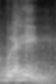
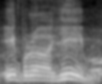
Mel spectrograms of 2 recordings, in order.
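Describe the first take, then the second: First: The name is said with local Terengganu pronunciation. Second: The name is said with Arabic pronunciation. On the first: The speaker calls it wrong. "Jangan sebut Ibrahim. Orang Terengganu Ibrahim je" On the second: The speaker calls it right. "Ibrahim tu kena sebut betul"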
